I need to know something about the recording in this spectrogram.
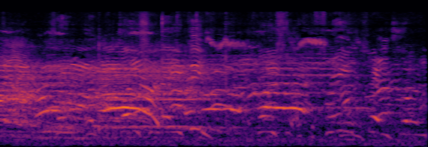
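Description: Several voices at a football match shouting and calling over one another, with drawn-out calls that rise and fall in pitch.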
